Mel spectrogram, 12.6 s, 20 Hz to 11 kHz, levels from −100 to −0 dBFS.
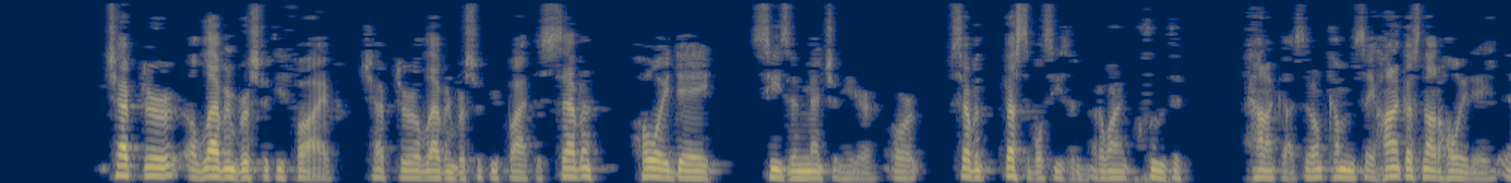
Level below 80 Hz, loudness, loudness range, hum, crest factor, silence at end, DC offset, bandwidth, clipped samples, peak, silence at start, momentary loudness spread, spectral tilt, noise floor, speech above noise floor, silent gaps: -76 dBFS; -32 LUFS; 4 LU; none; 24 dB; 0 s; under 0.1%; 10.5 kHz; under 0.1%; -10 dBFS; 0.85 s; 13 LU; -6 dB/octave; under -90 dBFS; over 58 dB; 5.17-5.22 s, 6.12-6.22 s, 7.74-7.87 s, 9.97-10.32 s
